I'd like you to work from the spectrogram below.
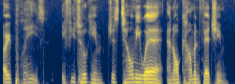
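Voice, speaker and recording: A man's voice: mid-range voice, fairly even intonation, unhurried, dark tone, dry recording, lightly acted. A man voicing a grieving young woman who pleads through sobs in a storybook reading. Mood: pleading. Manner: pleading, sobbing delivery. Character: grieving young woman searching for a lost body.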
